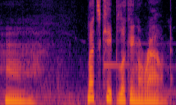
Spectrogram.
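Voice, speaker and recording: An actor playing a composed, slightly proud young male scholar in a video game, explaining in a measured way. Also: medium pitch, very animated, slight background noise. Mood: thoughtful.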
